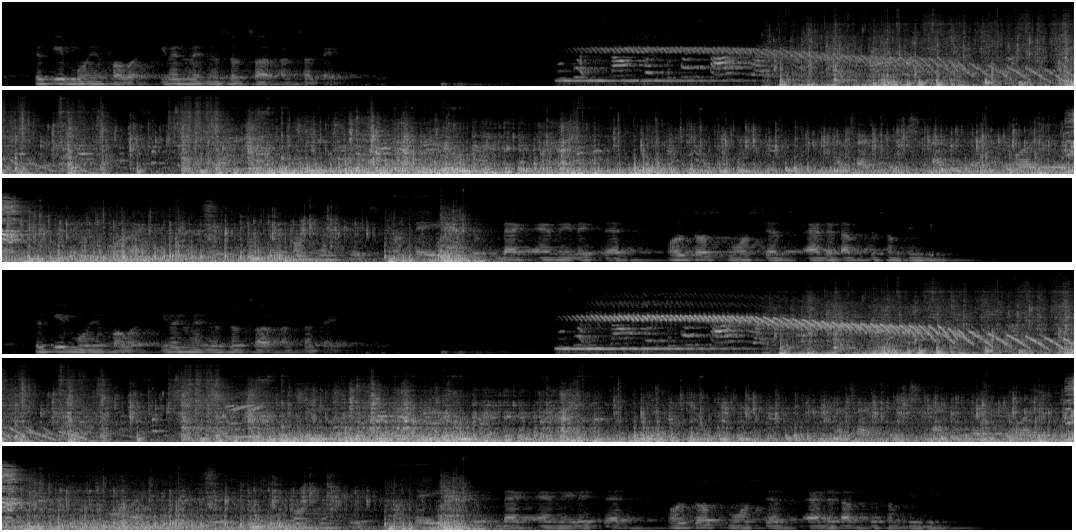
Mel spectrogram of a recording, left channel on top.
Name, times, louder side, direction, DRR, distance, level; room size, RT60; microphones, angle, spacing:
voice 1, 0.3-3.4 19.0-21.7 22.1-23.7 24.1-27.7 28.1-30.8, left 1 dB, 45° left, 3 dB, 1.1 m, -39 dB
voice 2, 5.5-10.3 10.7-13.5 14.0-17.8, equal, 85° left, -1 dB, 3.1 m, -43 dB
sound 1, 5.5-11.6 12.3-12.4 12.9-13.3, right 9 dB, 55° right, 0.4 m, -33 dB
sound 2, 7.6-26.1, equal, 15° left, 1.4 m, -28 dB
sound 3, 18.2-24.2, equal, 5° right, 1.1 m, -36 dB
29.5 x 11.0 x 3.3 m, 1.2 s
head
